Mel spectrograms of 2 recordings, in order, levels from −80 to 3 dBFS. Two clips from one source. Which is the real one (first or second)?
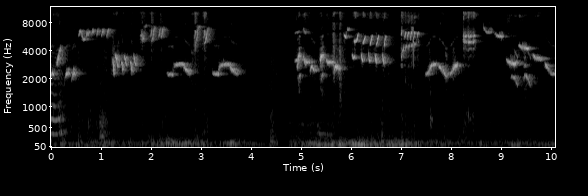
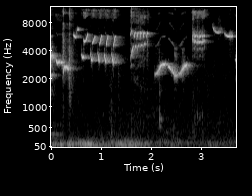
second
